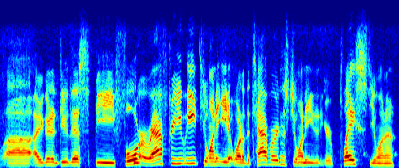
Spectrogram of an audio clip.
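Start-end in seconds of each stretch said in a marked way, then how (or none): none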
